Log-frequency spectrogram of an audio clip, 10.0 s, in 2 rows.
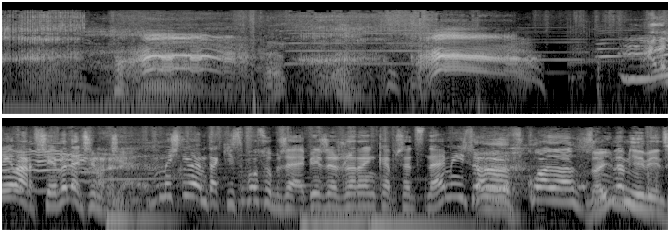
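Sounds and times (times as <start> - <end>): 
voice imitating snoring: 0.0 - 3.9
speech: 5.1 - 9.9.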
